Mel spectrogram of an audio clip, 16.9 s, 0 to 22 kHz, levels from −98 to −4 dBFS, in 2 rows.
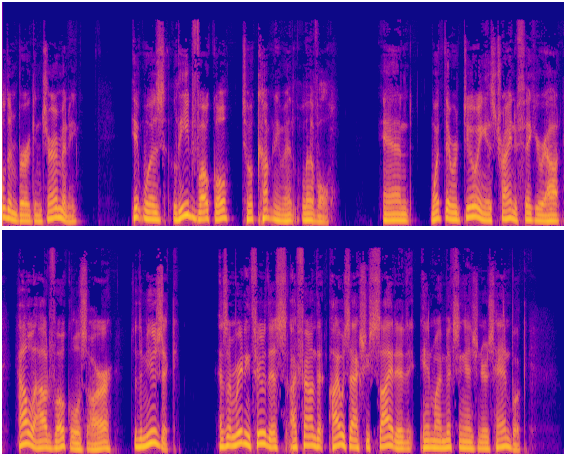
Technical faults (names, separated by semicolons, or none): short concealed packet loss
